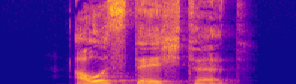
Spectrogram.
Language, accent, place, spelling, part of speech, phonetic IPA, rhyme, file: German, Germany, Berlin, ausdächtet, verb, [ˈaʊ̯sˌdɛçtət], -aʊ̯sdɛçtət, De-ausdächtet.ogg
- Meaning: second-person plural dependent subjunctive II of ausdenken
